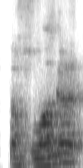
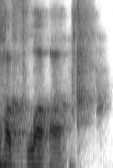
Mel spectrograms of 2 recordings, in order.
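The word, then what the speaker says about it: Hafla'ah: Haflaga, isn't it? This is Haflaa. Oh, okay, not Haflaga.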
